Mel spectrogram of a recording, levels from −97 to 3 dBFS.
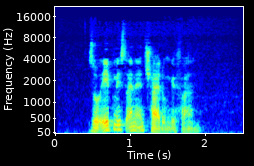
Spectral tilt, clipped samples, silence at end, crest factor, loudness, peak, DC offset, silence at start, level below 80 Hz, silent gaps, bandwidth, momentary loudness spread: -5.5 dB/octave; under 0.1%; 0.6 s; 20 dB; -34 LUFS; -14 dBFS; under 0.1%; 0.45 s; -62 dBFS; none; 15 kHz; 15 LU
